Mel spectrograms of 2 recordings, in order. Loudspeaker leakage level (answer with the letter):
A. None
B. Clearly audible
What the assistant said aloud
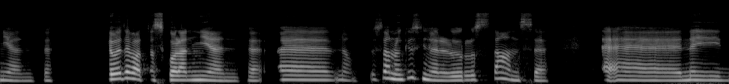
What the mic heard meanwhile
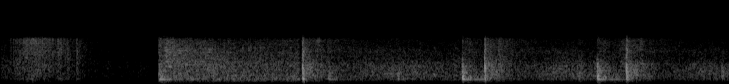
A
